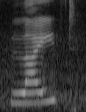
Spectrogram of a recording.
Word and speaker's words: light: Silent GH. Night, light, fight. Same is the case here also. GH is not pronounced at all here.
